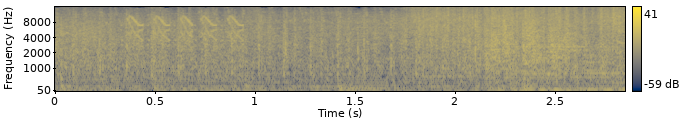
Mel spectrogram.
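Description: Steady rapid shooting in Crash Bandicoot Warped, a continuous rattling stream of shots under game music and effects, moderately loud and unbroken throughout.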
